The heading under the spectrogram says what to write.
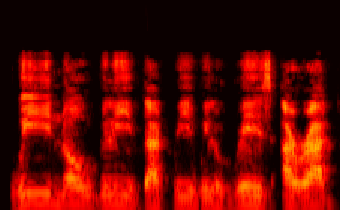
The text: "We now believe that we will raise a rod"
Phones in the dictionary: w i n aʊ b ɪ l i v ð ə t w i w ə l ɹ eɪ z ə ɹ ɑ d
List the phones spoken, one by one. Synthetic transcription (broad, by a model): w i n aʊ b ɪ l i v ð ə t w i w ə l ɹ eɪ z ə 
